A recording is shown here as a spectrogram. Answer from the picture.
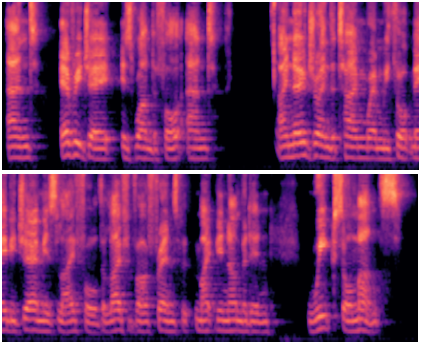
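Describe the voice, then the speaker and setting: An unremarkable speaking voice from a man, fairly high in pitch, fairly slow, with fairly even intonation. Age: 60s. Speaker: memoir author. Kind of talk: live online book event interview.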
